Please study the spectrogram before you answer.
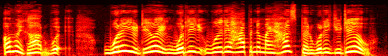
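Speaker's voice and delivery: high, frantic questioning; acted panic. A narrator's reading. Elderly wife confronting the attacker about her husband, panicked.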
